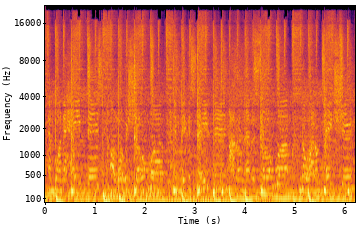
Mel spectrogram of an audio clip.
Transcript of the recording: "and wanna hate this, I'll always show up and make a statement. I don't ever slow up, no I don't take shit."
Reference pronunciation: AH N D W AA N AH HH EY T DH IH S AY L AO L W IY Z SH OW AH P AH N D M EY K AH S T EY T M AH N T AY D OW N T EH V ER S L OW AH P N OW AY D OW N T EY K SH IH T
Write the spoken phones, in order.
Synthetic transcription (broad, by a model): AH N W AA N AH HH EY T DH IH S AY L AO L W IY SH OW AH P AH N M EY K AH S T EY T M AH N T AY D OW N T EH V ER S OW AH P N OW AY D OW N T EY K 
